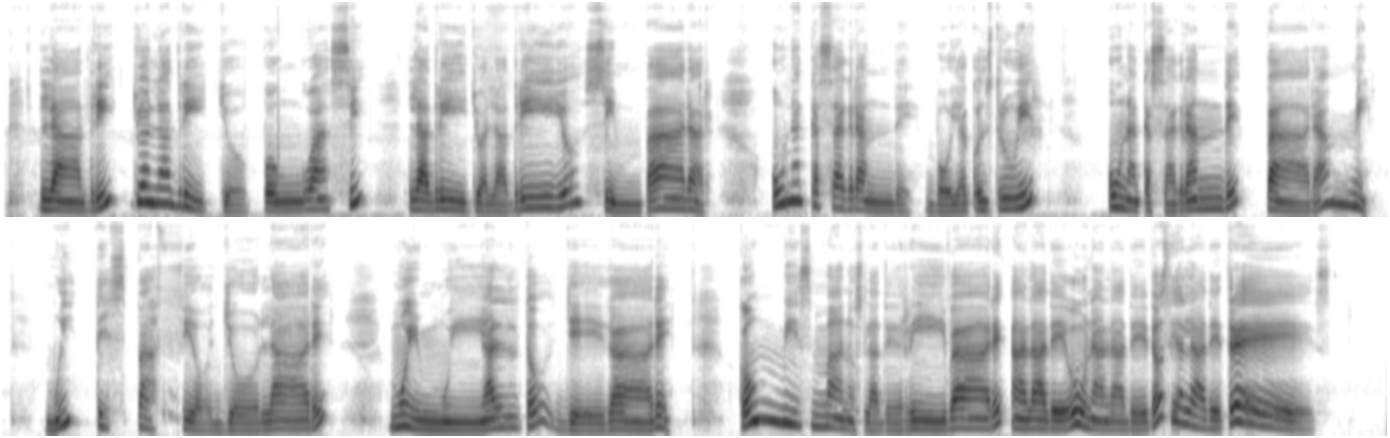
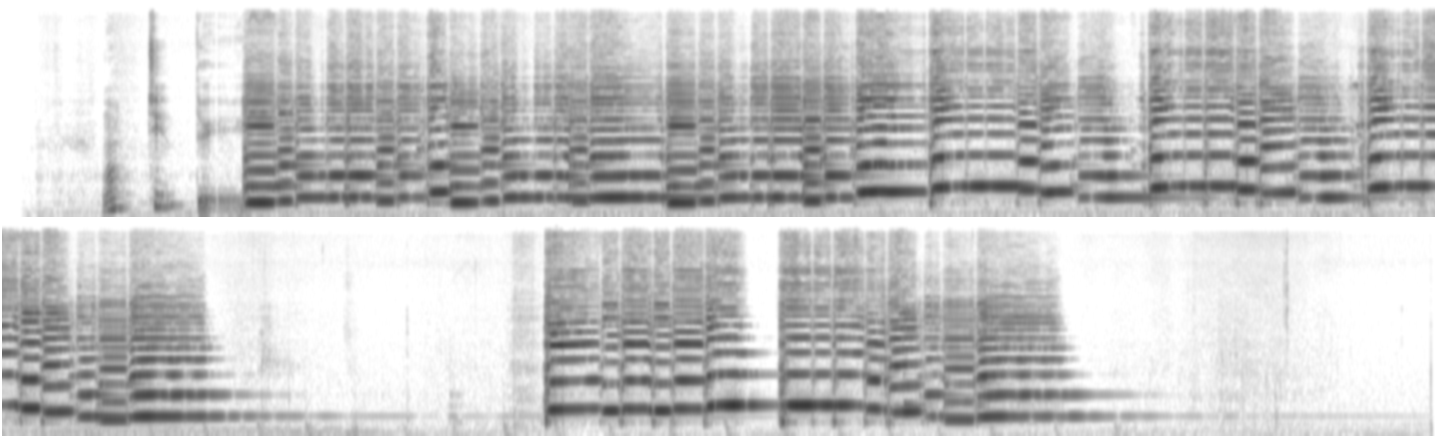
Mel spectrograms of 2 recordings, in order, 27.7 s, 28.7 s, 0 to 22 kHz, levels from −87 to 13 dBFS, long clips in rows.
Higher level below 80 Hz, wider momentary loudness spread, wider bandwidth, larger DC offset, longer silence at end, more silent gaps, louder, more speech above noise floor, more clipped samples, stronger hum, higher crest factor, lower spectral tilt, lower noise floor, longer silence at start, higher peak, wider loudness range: about the same, -64 dBFS vs -68 dBFS; about the same, 10 LU vs 10 LU; about the same, over 20 kHz vs 18.5 kHz; neither; second, 0.75 s vs 3.5 s; neither; about the same, -20 LUFS vs -19 LUFS; first, 57 dB vs 43 dB; neither; neither; about the same, 20 dB vs 18 dB; first, -5.5 dB/octave vs -1.5 dB/octave; first, -76 dBFS vs -66 dBFS; second, 0.05 s vs 1 s; first, 0 dBFS vs -4 dBFS; about the same, 6 LU vs 7 LU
